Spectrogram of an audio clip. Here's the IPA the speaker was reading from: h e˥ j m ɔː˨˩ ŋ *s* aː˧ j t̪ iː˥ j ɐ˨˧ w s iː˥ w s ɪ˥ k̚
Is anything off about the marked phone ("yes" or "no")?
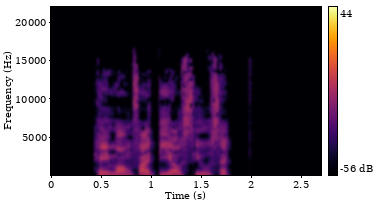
yes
